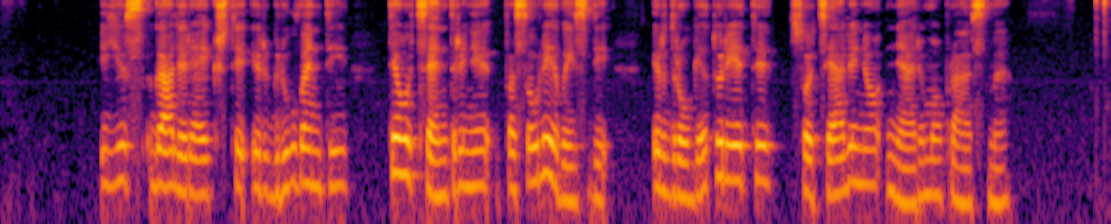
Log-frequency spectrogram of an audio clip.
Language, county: Lithuanian, Panevėžys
